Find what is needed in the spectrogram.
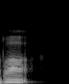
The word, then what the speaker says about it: راء: مثل ذلك في القرآن، مثل حرف الراء، الله يقول ألف لام راء، فننطقها هكذا راء، ألف لام راء. وصاد في القرآن نقول باسمها صاد، والقرآن ولا نقول بصوتها صاء.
